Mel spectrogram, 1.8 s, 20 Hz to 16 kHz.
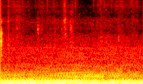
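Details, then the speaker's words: Owner's 2010–2015 Mercedes GLK350 (3.5L V6 M272) at 180,000 miles, original spark plugs replaced to cure shaking (first suspected transmission): on the road it is smooth, even low rumble, no stumble or shake, running cleanly. "so right now it's a 180 and it's just performing excellent"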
